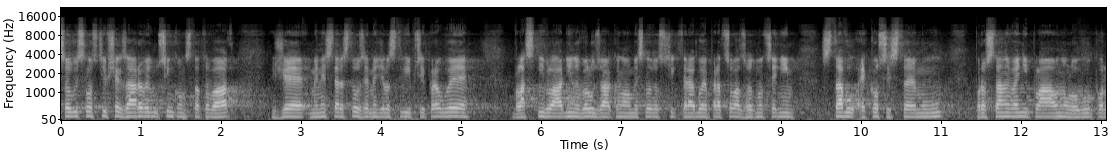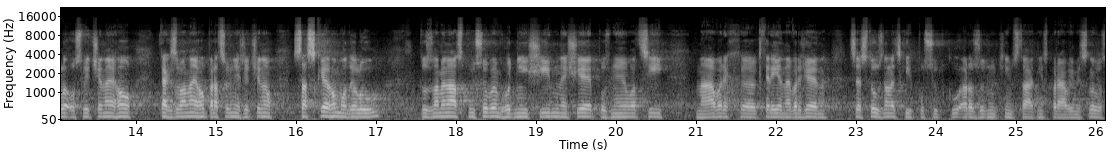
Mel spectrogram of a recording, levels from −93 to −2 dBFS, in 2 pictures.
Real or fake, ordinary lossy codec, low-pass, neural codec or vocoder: real; Opus, 16 kbps; 14.4 kHz; none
